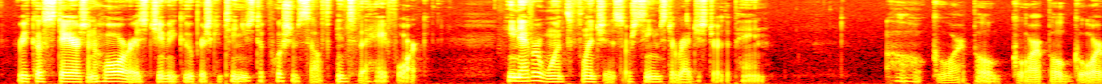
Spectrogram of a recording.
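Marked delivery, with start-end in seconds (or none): 8.9-11.1 mumbling under breath, lower and slower. Rico, staring in horror at Jimmy Goobers, mumbled under his breath. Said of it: "Rico mumbles under his breath".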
